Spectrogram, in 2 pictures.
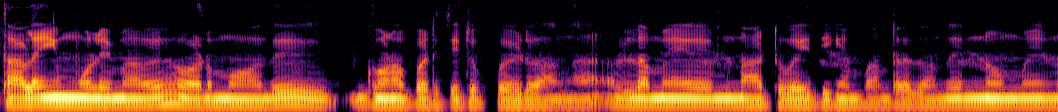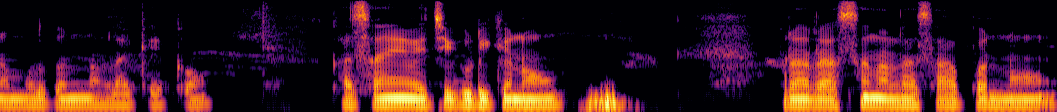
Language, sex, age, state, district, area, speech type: Tamil, male, 18-30, Tamil Nadu, Dharmapuri, rural, spontaneous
